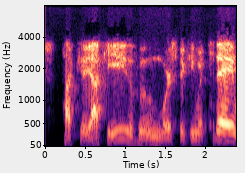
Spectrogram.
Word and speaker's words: Takoyaki: It's Takoyaki. Takoyaki. Okay. Takoyaki. It's exactly how it's spelled, but exactly.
